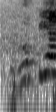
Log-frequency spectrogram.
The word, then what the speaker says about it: ऋ: ऋषि का है ना, बहुत सारे लोग र बोलते हैं, वो र है ही नहीं है। हम उसको वर्ण के साथ लगाएंगे तो भी हमारा जो उच्चारण है ना वो री होना चाहिए।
